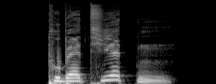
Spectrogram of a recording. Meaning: inflection of pubertieren: 1. first/third-person plural preterite 2. first/third-person plural subjunctive II
- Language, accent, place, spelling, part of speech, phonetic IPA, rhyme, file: German, Germany, Berlin, pubertierten, verb, [pubɛʁˈtiːɐ̯tn̩], -iːɐ̯tn̩, De-pubertierten.ogg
